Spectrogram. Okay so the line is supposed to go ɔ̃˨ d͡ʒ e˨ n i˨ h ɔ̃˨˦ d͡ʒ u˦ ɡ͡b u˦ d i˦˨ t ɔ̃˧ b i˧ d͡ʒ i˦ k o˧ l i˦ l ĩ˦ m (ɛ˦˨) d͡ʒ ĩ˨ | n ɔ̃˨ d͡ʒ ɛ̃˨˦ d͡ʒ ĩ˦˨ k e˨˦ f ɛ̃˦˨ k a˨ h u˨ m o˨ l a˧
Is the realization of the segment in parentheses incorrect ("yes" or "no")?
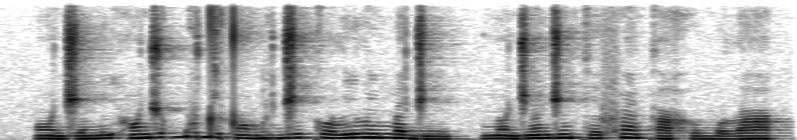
no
